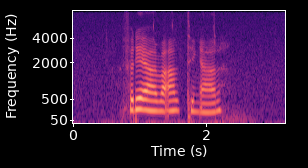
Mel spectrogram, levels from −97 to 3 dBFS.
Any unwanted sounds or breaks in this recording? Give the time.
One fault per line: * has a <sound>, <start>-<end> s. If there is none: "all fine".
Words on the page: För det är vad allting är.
all fine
